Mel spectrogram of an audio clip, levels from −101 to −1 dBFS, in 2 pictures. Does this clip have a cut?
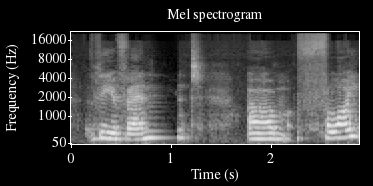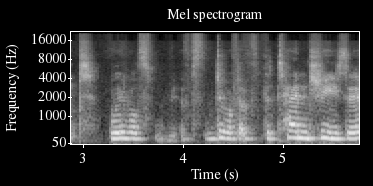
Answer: yes; 3 cuts; at 2.3 s, 3.2 s, 4.5 s

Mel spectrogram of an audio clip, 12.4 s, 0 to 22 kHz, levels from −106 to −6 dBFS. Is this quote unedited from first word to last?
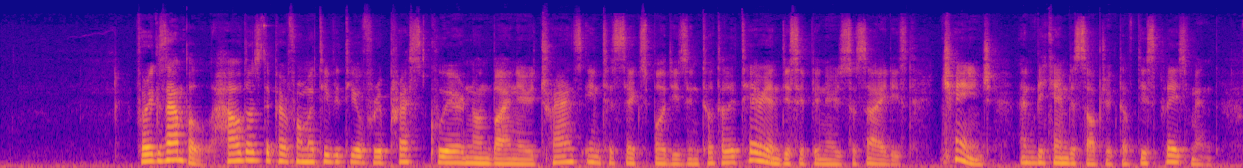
yes; 0 cuts

